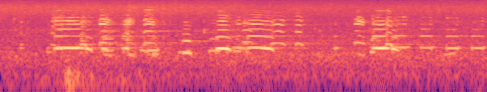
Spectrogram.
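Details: A series of loud, nasal swan honks, some short and some drawn out, delivered in irregular bursts by more than one bird. A soft low thump and steady background noise are also heard.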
